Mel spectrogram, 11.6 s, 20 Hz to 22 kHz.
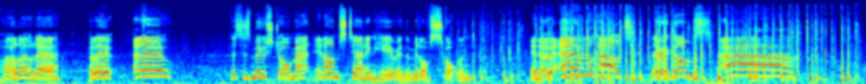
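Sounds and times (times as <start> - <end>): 
speech: 0.0 - 2.4, 3.1 - 10.7
large horse's hooves clip-clopping past: 5.9 - 11.5.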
